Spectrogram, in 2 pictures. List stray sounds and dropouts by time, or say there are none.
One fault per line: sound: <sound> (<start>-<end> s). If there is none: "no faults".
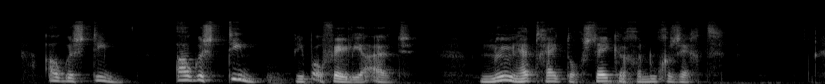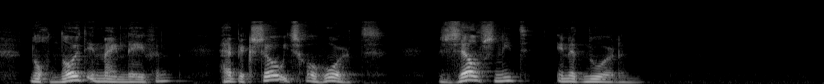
no faults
